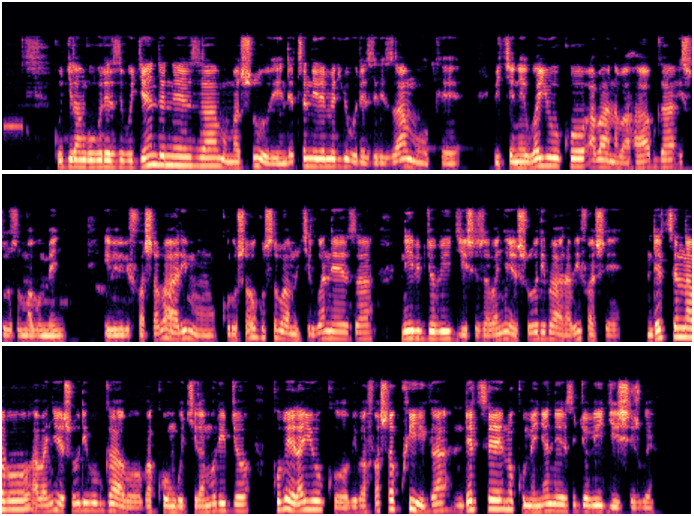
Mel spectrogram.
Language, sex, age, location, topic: Kinyarwanda, male, 25-35, Huye, education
